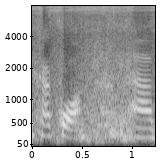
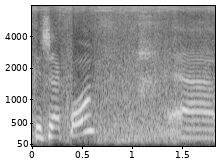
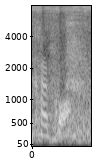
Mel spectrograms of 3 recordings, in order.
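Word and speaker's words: Jacó: По-испански это называется Хако. По-английски его пытаются читать как Жако. Вот, но это Хако.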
